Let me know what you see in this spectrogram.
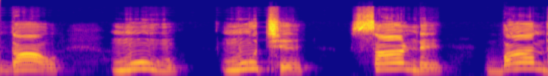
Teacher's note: इसका उच्चारण, इसका ध्वनि नाक से निकलता है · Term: चंद्रबिंदु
